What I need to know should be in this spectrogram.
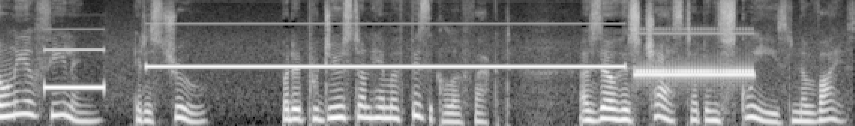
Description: Fax machine handshake, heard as a beep, a long tone and a warble, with speech in English.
